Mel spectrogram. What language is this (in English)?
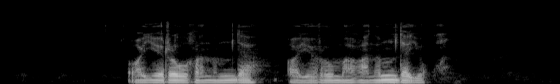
Bashkir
